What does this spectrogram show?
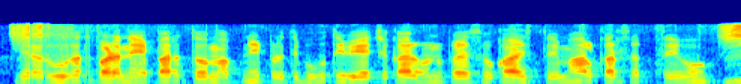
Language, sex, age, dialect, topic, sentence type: Hindi, female, 41-45, Marwari Dhudhari, banking, statement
